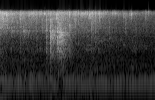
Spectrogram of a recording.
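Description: Five-spice seeds and chilies sizzling in hot oil as tempering for coriander tilapia, a steady close crackling sizzle with a brief swell of spattering, alone over a low electrical hum.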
